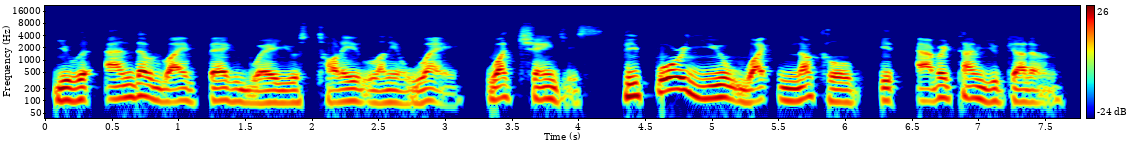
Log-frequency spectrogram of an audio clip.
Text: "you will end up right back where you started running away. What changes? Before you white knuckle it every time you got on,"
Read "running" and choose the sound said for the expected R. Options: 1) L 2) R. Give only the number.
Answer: 1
